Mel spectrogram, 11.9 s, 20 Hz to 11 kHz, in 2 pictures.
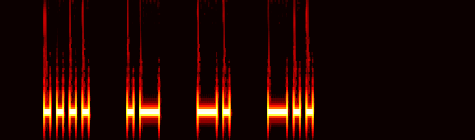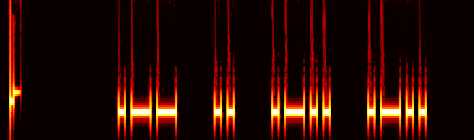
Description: Morse code, heard as a keyed tone, about 15 wpm, spaced as for 11 wpm, 700 Hz. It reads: HAND WILL
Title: 2x Character Spacing - Top 200 Words - 15wpm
